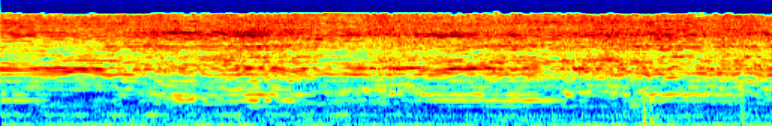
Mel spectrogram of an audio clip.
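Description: Electric pet clippers hum steadily and close up while trimming a Havanese dog's thick coat along the lay of the hair, a continuous buzz with a couple of faint clicks near the end.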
